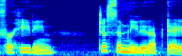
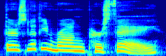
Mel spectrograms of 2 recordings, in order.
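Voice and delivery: higher, slower, hesitant realtor; 7 semitones higher, 3 dB louder, slower than usual. A narrator's reading. Realtor answering Dean's question, higher and careful. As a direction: lift the voice for the reluctant realtor.

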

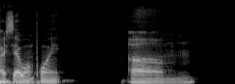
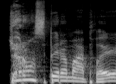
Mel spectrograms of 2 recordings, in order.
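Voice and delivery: higher-pitched mock yell; retold yell; 8 semitones higher than usual. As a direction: imitate someone calling out a warning. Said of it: "somebody yell out".

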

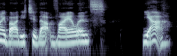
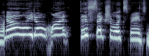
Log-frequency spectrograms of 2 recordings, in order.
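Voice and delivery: much higher, small pleading voice of the body; a meek, higher inner voice refusing; body's small voice; 11 semitones higher than usual. Retold or imitated.

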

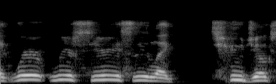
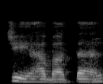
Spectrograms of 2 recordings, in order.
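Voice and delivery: calm, soft mock Dredd; 5 semitones lower, 7 dB quieter than usual.

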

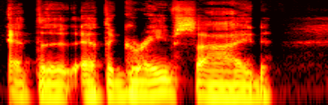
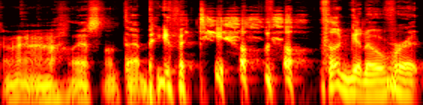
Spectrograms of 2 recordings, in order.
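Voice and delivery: lightly mocked brush-off with a chuckle; dismissive parent; faster than usual. Parent brushing off kids' troubles, lightly dismissive. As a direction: wave it away like an unbothered parent, half laughing.

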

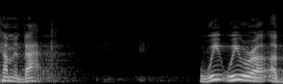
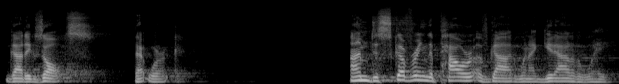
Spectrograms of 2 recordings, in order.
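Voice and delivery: ordinary talk

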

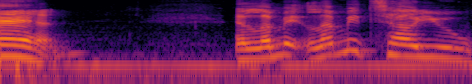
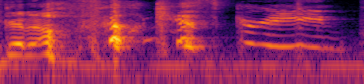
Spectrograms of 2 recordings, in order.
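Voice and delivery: high, loud name broken by laughter; laughing; 13 semitones higher, 7 dB louder, slower than usual. Real, not acted. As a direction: laugh it out slowly.

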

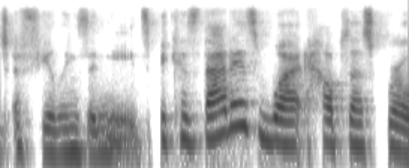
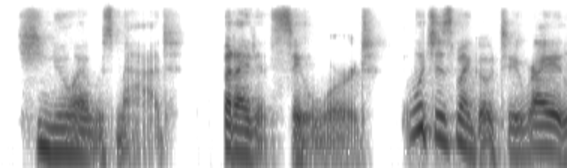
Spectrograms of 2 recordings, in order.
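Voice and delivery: usual speaking voice

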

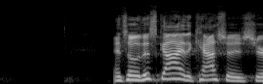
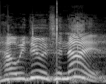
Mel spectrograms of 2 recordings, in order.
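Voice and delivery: hyped-up louder greeting; 8 semitones higher, 11 dB louder than usual. Real, not acted. Pastor calling out to students for a louder response, loud and high. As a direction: call it out high and loud to the crowd. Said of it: "I think we can do better".

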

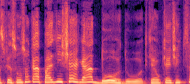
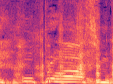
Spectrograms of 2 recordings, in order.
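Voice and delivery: very slow, louder, bellowed call for the next patient; Bruna calling next; 3 semitones higher, 6 dB louder, much slower than usual. Retold or imitated. Mimicking a colleague summoning patients, slow louder drawn-out call. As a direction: drag the word out as a bored hallway call. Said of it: "E eu tava igual a Bruna Sufichinha".

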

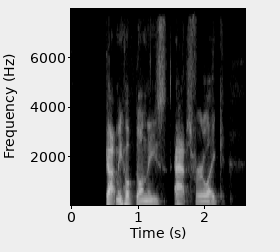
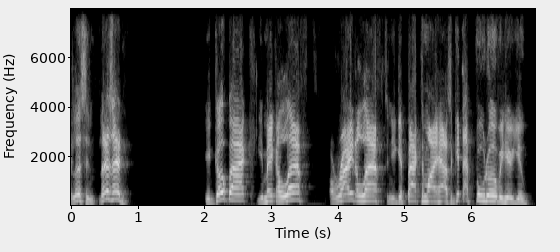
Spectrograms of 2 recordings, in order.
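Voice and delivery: higher, pushy step-by-step directions; bossy orders; 7 semitones higher, 3 dB louder than usual. Retold or imitated. Customer telling the lost driver the way, bossy and raised. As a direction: order him back like a traffic cop.

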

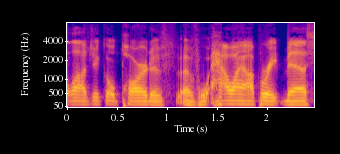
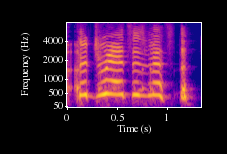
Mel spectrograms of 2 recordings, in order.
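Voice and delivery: put-on much higher, wailing little girl; child losing it. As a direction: cry it out like a kid whose doll is ruined. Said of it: "my daughter just loses it".

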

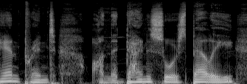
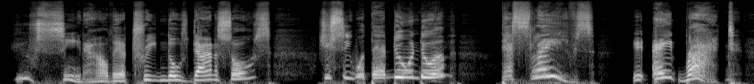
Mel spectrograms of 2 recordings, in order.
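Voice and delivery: much higher, loud, furious; angry outburst; 14 semitones higher, 5 dB louder than usual. Acted. Pa furiously defends himself to Bo, shouting. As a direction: shout back in outrage. Pa erupts, pointing at Bo.

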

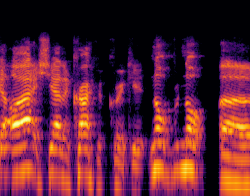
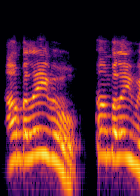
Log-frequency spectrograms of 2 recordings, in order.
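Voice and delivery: amazed disbelief; 8 semitones higher, faster than usual. Real, not acted. Proud dad hearing son's news.

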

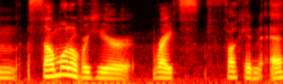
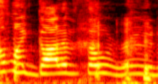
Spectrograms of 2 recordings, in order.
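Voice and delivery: mock sob; 6 semitones higher than usual. Girlfriend mock-wails at her own rudeness, hammed-up sob. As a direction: ham up a tearful apology.

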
